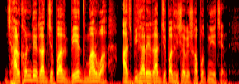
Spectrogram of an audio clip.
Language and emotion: Bengali, neutral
